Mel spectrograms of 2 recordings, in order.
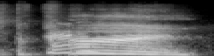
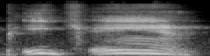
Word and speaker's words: pecan: It's usually like really southern people who say pecan.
